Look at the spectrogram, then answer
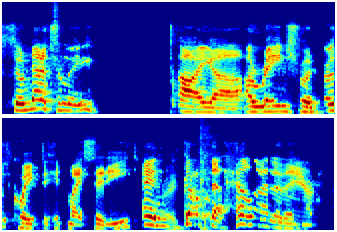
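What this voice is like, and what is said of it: Character voice with put-on accent. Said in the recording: “I may have a different accent from last time.”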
